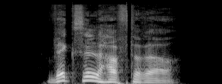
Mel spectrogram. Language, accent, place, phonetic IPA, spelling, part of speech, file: German, Germany, Berlin, [ˈvɛksl̩haftəʁɐ], wechselhafterer, adjective, De-wechselhafterer.ogg
- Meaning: inflection of wechselhaft: 1. strong/mixed nominative masculine singular comparative degree 2. strong genitive/dative feminine singular comparative degree 3. strong genitive plural comparative degree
